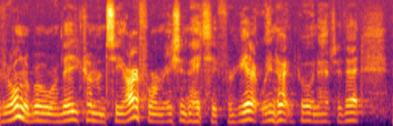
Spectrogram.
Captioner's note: laughs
